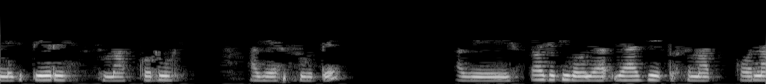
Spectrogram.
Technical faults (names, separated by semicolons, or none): MP3 compression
